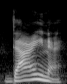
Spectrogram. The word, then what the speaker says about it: Dinah: Is it Dina or Dana? How do you say Dana in Canadian? Dana? – No, it would be Dinah. – Dinah.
